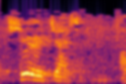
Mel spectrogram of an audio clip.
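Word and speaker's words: Shear-jashub: There was going to be Shir Jashub. Is that how you pronounce that? I keep saying it different every time. That's close. Shir Jashub.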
